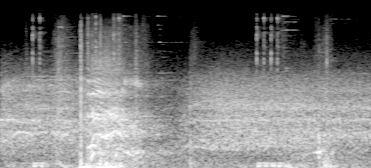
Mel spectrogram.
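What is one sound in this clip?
Armoured players collide with a heavy thud.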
